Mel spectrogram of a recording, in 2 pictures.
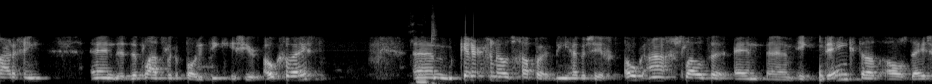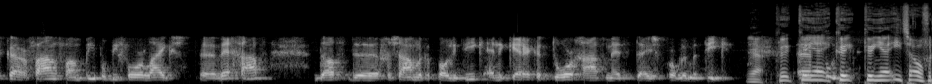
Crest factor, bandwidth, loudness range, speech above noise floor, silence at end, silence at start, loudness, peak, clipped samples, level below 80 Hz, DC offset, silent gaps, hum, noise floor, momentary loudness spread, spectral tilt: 22 dB; 19 kHz; 2 LU; 21 dB; 0 s; 0 s; -23 LUFS; -2 dBFS; under 0.1%; -58 dBFS; under 0.1%; none; 50 Hz at -65 dBFS; -45 dBFS; 7 LU; -4.5 dB/octave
